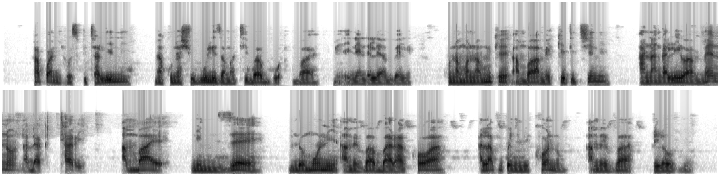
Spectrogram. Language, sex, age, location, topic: Swahili, male, 25-35, Kisumu, health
